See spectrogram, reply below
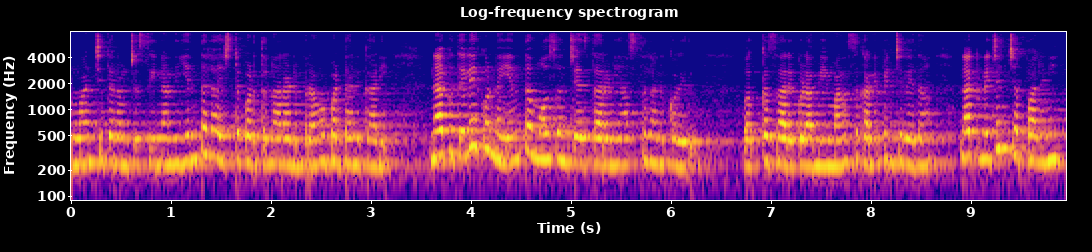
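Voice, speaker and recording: A woman reading a storybook voicing a betrayed young bride, fierce and tearful, hurling loud accusations. The voice sits fairly high for a woman. The room rings with a roomy echo. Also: a little hiss or hum, close to an everyday voice.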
